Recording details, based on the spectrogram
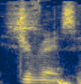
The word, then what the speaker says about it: Gervais: Gervais, yeah.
